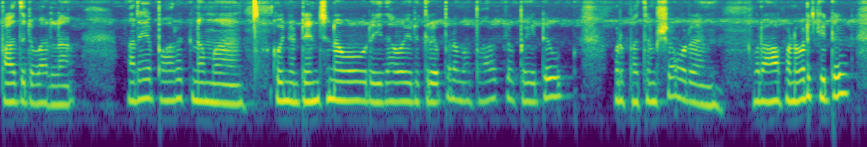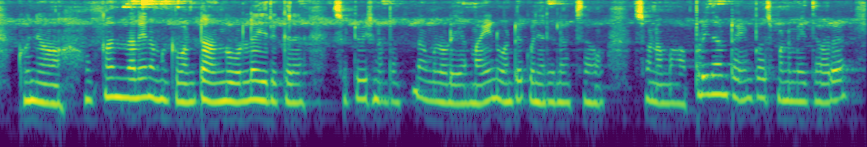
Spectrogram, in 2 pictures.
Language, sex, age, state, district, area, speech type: Tamil, female, 30-45, Tamil Nadu, Mayiladuthurai, rural, spontaneous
